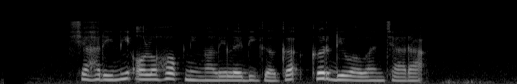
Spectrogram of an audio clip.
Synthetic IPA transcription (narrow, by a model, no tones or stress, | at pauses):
ʃaɦɾiniʔɔlɔɦɔk̚niŋalilɛdiɡaɡaʔkɨrdiwawaɲt͡ʃaɾa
